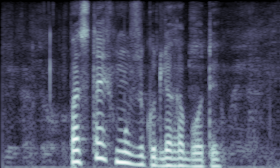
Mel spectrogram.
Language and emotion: Russian, neutral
